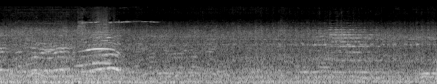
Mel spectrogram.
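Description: Steady low rumble of bus engines running, with a few voices talking over it in the first second or so.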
